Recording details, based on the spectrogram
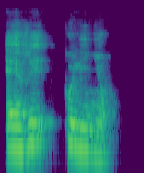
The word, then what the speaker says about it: Hervé Collignon: Aujourd'hui, on reçoit Hervé Collignon.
